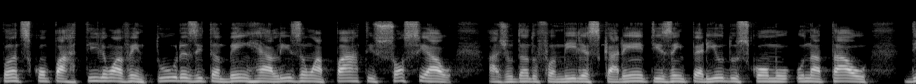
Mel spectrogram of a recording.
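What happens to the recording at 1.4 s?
Nothing goes wrong at 1.4 s: the speech there comes through intact, carried by the Bluetooth mSBC headset codec with its band ending near 7.7 kHz.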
